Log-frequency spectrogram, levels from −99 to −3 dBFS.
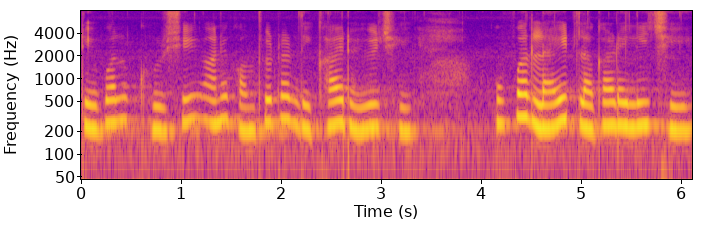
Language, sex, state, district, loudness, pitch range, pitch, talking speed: Gujarati, female, Gujarat, Valsad, -17 LUFS, 220-265 Hz, 240 Hz, 110 wpm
